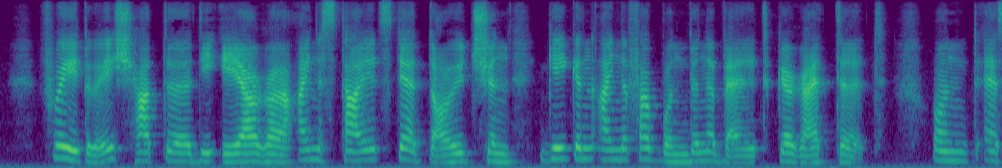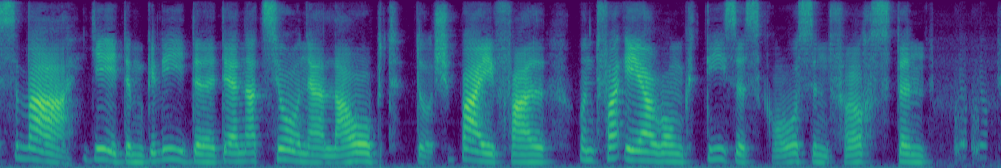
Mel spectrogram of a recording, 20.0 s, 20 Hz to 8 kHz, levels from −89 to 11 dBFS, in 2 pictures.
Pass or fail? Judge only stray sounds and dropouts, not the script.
fail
